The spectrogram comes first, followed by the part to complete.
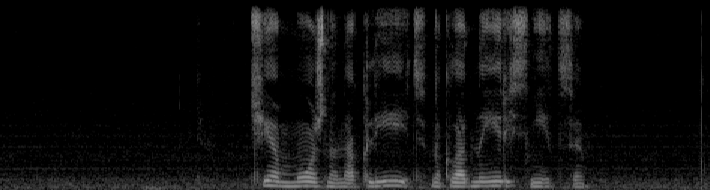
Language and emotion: Russian, neutral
